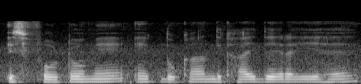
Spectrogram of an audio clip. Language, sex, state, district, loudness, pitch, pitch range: Hindi, male, Gujarat, Valsad, -17 LUFS, 120 Hz, 120-125 Hz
